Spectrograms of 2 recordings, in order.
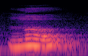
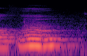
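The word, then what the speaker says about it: wu (無): La palabra que utiliza Zhao Zhou, mu o wu, en su pronunciación china, frecuentemente se traduce como no.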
